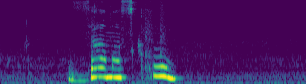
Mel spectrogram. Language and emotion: Russian, positive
